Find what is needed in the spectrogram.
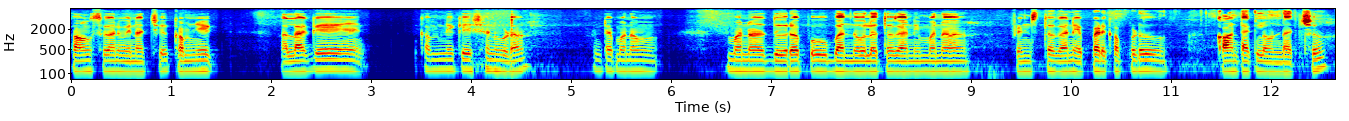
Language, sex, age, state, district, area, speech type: Telugu, male, 18-30, Telangana, Peddapalli, rural, spontaneous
